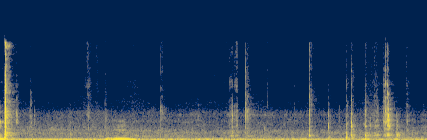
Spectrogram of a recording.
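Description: Scattered small clicks and taps of hard plastic as a toy RC jeep's battery cover is pushed into place and the toy is handled.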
